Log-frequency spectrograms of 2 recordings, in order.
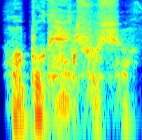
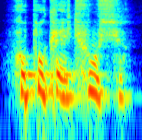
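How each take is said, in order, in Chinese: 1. 听起来懊悔，但仍隐隐有一丝希望。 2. 听起来过于戏剧化，满是夸张的悲痛。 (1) "对过去的一种愧疚，但内心仍有希望" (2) "如果情绪过于的夸张"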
